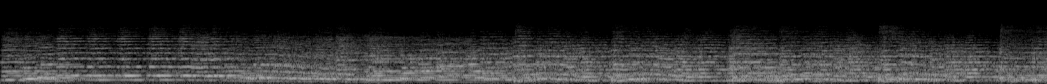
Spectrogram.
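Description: A large wind band of brass and woodwinds strikes up suddenly with a loud chord, then plays on in sustained full harmony, with a falling passage a few seconds in.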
